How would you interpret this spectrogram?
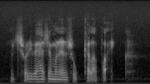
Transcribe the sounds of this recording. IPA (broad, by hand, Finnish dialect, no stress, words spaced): mut se oli ʋæhæ semːonen sukːelɑ pɑikːɑ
